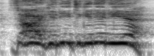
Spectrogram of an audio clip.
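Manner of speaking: high, loud panicked call for help; panicked yell. Acted. Renard yelling to Zarg in panic, high and loud. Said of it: "you hear Renard yell, uh, in panic".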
